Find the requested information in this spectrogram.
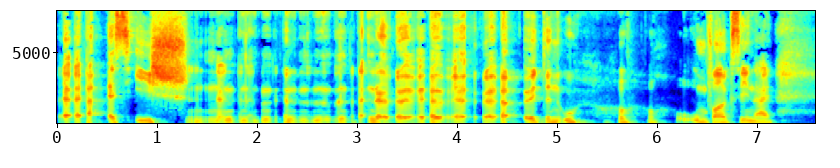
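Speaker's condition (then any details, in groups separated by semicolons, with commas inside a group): Stuttering; stuttering since about age 3.5, persisting, childhood self-experiments like robot-like speaking; affected in certain situations, varies better or worse, fluent when singing; prolonged sounds, blocks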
